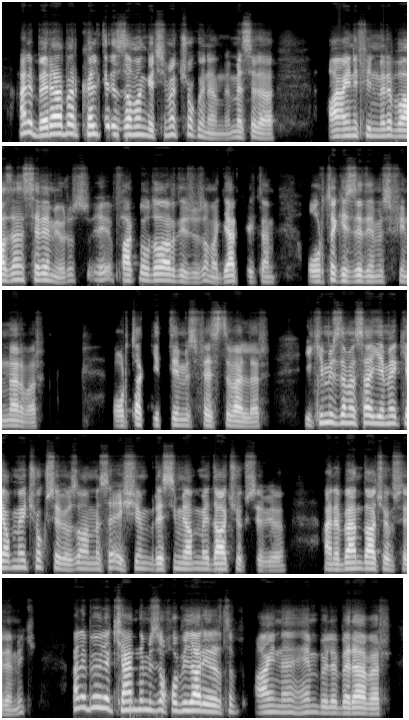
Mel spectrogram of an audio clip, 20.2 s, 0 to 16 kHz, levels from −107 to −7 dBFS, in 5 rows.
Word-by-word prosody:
hani, 250 -4 +4
beraber 230 +4 +8
kaliteli 215 0 +2
zaman 210 +1 +2
geçirmek 185 +5 -1
çok 205 -4 -6
önemli. 115 -7 -7
Mesela 125 -4 -2 0.6
aynı 175 +2 +5
filmleri 175 -1 -2
bazen 165 +2 +3
sevemiyoruz, 155 -5 -3
eee, 170 0 -7
farklı 165 +3 0
odalarda 160 -3 +1
izliyoruz 120 -2 -9
ama 120 - -6
gerçekten 130 -1 -2 0.3
ortak 145 +4 0
izlediğimiz 140 -2 -2
filmler 135 -1 -2
var. 110 -2 -8 0.7
Ortak 130 +5 -2
gittiğimiz 140 -3 -5
festivaller. 125 -3 -1 0.3
İkimiz 205 -1 -2
de - - +5
mesela 200 0 +3
yemek 185 +1 +1
yapmayı 185 +1 +1
çok 190 -2 -5
seviyoruz 140 -4 -3
ama 155 -1 -2
mesela 150 +4 -5
eşim 155 -4 -4
resim 145 +2 0
yapmayı 145 0 -1
daha 145 0 +6
çok 140 -1 -9
seviyor. 115 0 -8 0.4
Hani, 135 0 0
ben 155 +1 +5
daha 155 -1 +6
çok 140 -4 -5
seramik. 115 +7 -8 0.4
Hani, 270 +1 -1
böyle, 280 -1 +1
kendimize 225 0 +1
hobiler 210 0 +5
yaratıp 175 -1 -1
aynı 160 +1 -1
hem, 165 +2 -7
böyle, 150 -1 -5
beraber, 140 -2 +2
160 Hz, 160 wpm, -24 LUFS, 140-185 Hz, 0.7 s, beraber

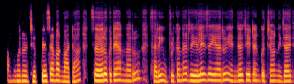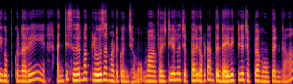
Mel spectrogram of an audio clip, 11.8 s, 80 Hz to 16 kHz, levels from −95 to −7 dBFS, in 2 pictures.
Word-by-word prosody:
అవును. 220 +1 -2
చెప్పేసామనమాట. 220 -1 +2 0.4
సార్ 235 +1 +6
ఒకటే 250 0 +2
అన్నారు. 235 +2 -3 0.3
సరే 210 0 +2
ఇప్పటికన్నా 235 +4 -3
రియలైజ్ 240 +3 +3
అయ్యారు 245 +1 +2
ఎంజాయ్ 235 +2 +1
చేయడానికి 240 -1 0
వచ్చామని 225 0 -4
నిజాయితీగా 220 +3 0
ఒప్పుకున్నారే. 220 +3 -2 0.5
అంటే 225 +1 -6
సార్ 250 +1 +3
మాకు 295 0 -3
క్లోజ్ 250 +1 +6
అనమాట 230 -4 -4
కొంచెం 195 -2 -7 0.2
మా 220 - 0 0.2
ఫస్ట్ 215 +1 -2
ఇయర్‍లో 265 0 +2
చెప్పారు 235 +1 0
కాబట్టి 245 +4 -1
అంత 245 - -4
డైరెక్ట్‌గా 240 +5 +2
చెప్పాము 225 -1 -2
ఓపెన్‌గా. 200 -1 -5
230 Hz, 150 wpm, -20 LUFS, 215-245 Hz, 0.5 s, సార్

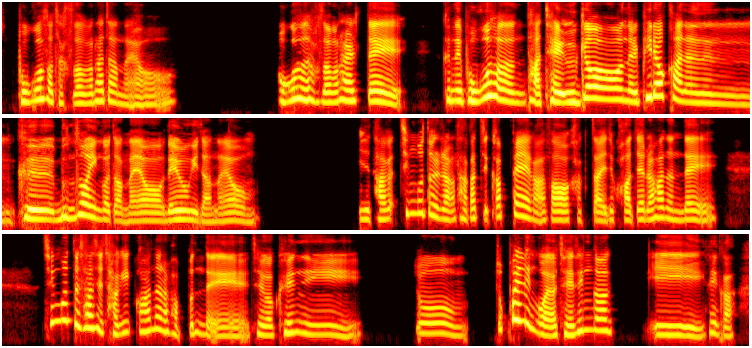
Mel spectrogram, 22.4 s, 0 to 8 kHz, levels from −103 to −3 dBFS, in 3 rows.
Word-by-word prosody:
보고서 245 +3 0
작성을 200 -1 -5
하잖아요. 185 -3 -6 1.0
보고서 265 +4 +1
작성을 225 -2 -1
할 250 -2 +3
때 235 -7 +3 0.4
근데 250 -3 0
보고서는 245 -3 +4
다 205 -3 +3
제 240 +2 +4
의견을 275 +2 +6
피력하는 210 - +1
그 205 -4 +4
문서인 240 +2 +1
거잖아요, 170 -2 -3
내용이잖아요. 170 -4 -3 1.0
이제 200 0 -5
다 200 +1 -2
친구들이랑 300 - -4
다 195 - -7
같이 220 +2 -5
카페에 255 0 0
가서 185 -1 -2
각자 190 -2 -6
이제 180 +3 -8
과제를 200 +3 -3
하는데 195 -1 -3 0.8
친구들 - - -1
사실 355 -3 +1
자기 235 +1 -4
거 270 - -8
하느라 300 +1 -1
바쁜데 95 - -4
제가 205 -3 -4
괜히 215 -6 -6 0.5
좀 235 -5 -5 0.3
쪽팔린 470 -8 +4
거예요. 200 -4 +1
제 210 -2 -1
생각이 210 - -3
그러니까 205 -7 -7
220 Hz, 285 characters per minute, -23 LUFS, 190-255 Hz, 1.0 s, 의견을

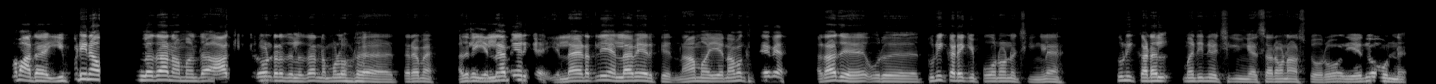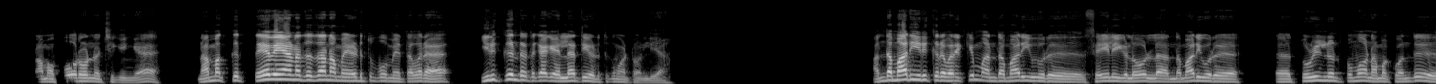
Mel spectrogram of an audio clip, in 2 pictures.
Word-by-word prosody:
ஆமா. - - +2
அதை 175 - +2 0.2
எப்படி 225 +9 +2
நாம 225 -1 +6 0.4
உள்ளதா 200 +1 +5
நாம 170 -2 -2
இந்த 165 +1 -3 0.2
ஆக்கிக்கிறோம்ன்றதுல 175 -3 -2
தான் 175 -3 -1
நம்மளோட 155 0 -3 0.5
திறமை. 140 0 -2 0.3
அதுல 160 +4 0
எல்லாமே 190 +6 +4
இருக்கு. 195 - -4 0.2
எல்லா 140 +7 +1
இடத்துலயும் 185 +3 +1
எல்லாமே 175 +2 +3
இருக்கு. 140 -3 -6 0.2
நாம 150 +1 -1 0.2
நமக்குத் 160 -5 -5
தேவை. 185 +1 +1 0.4
அதாவது 175 +1 +3 0.3
ஒரு 145 0 -3 0.4
துணிக்கடைக்குப் 170 -5 -1
போகணும்னு 150 0 -4
வச்சுக்கோங்களேன். 115 +1 -8 0.6
துணிக்கடல் 165 -3 +1 0.2
மதினே 155 0 -2
வச்சுக்கோங்க. 130 -4 -6
சரவணா 130 -1 -3
ஸ்டோர் 120 -1 -7 0.3
ஏதோ 165 +6 -3
ஒண்ணு 120 -4 -4 0.7
நாம 130 0 -4
போறோம்னு 150 -3 0
வச்சுக்கோங்க. 105 -3 -9 0.6
நமக்குத் 190 +4 -2
தேவையானது 225 -2 +9
தான் 210 -1 +6
நாம 175 -3 0
எடுத்துப் 160 -1 -7
போவோமே 145 -3 -4
தவர, 150 +1 -1 0.6
இருக்குன்றதுக்காக 200 -6 +1
எல்லாத்தையும் 165 -2 +1
எடுத்துக்க 130 +1 -11
மாட்டோம் 95 -4 -11
இல்லையா? 95 +1 -10 2.1
அந்த 180 +5 +3
மாரி 225 +1 +9
இருக்கிற 195 -3 0
வரைக்கும், 185 +4 -1
அந்த 165 0 -2
மாரி 180 +1 +1 0.2
ஒரு 145 -1 -1 0.4
செயலிகளோ 150 -1 -1
இல்ல, 140 0 -2
அந்த 135 +1 -5
மாரி 170 +2 +1
ஒரு 140 -1 -2 0.6
அ - - -3 0.2
தொழில்நுட்பமோ 170 -1 -2
நமக்கு 140 -1 -5
வந்து 170 +6 -4
160 Hz, 135 wpm, -22 LUFS, 140-180 Hz, 2.1 s, தேவையானது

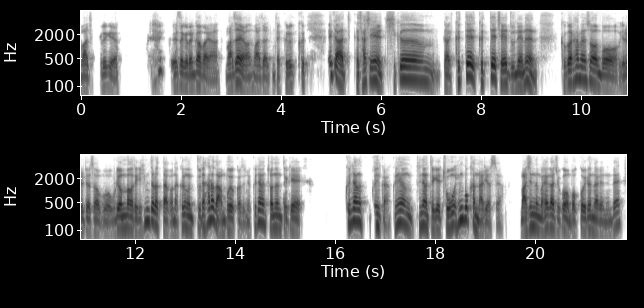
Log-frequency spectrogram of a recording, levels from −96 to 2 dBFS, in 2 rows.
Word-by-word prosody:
맞아 90 -1 -3
그러게요. 105 +1 -5 1.0
그래서 105 +2 -3
그런가 100 +2 +1
봐요. 75 -6 -3
맞아요 95 -3 +2
맞아. 85 -3 -4
진짜 - - -10
그러 105 +2 -4
그 - - -6 0.5
그니까 - - +4
그 - - -4
사실 130 +4 +1
지금 150 -4 +2 0.2
그니까 95 -4 -4
그때 160 +5 +5
그때 160 +5 +3
제 125 -5 +3
눈에는 105 +1 0 0.5
그걸 125 +1 +2
하면서 150 -5 +3
뭐 95 -5 +1
예를 95 +1 -2
들어서 95 -2 -2
뭐 85 -1 -6
우리 115 - 0
엄마가 115 -1 +3
되게 95 -2 -4
힘들었다거나 145 - 0
그런 130 0 -2
건 110 -3 0
눈에 115 +2 -1
하나도 180 +6 +4
안 85 +2 -1
보였거든요. 85 -6 -3
그냥 160 -3 +1
저는 115 -4 0
되게 100 -1 -2 0.9
그냥 165 +2 +3 0.2
그러니까요 135 -2 -5
그냥, 145 -3 0
그냥 130 -1 +1
되게 110 -1 -1
좋은 135 +4 0
행복한 190 +1 +2
날이었어요. 70 -6 -6 0.3
맛있는 120 +5 0
거 100 - -1
해 120 +2 +2
가지고 110 -3 +1
먹고 90 +3 -2
이런 110 +1 -2
날이었는데 90 - -4
110 Hz, 350 characters per minute, -22 LUFS, 95-140 Hz, 1.0 s, 그때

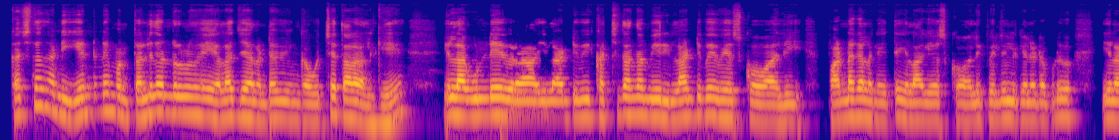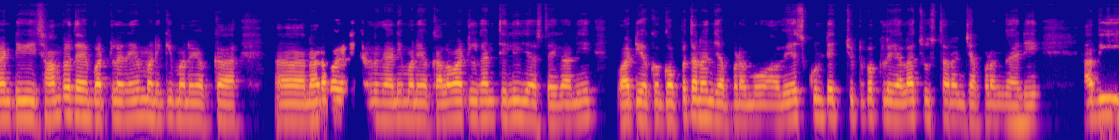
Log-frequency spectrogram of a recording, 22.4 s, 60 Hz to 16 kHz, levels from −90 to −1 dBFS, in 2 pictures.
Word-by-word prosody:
ఖచ్చితంగా 225 +8 -1
అండి. 170 -4 -1
ఏంటంటే 185 +3 -3
మన 170 -3 0
తల్లిదండ్రులని 170 0 +2
ఎలా 150 +2 +4
జేయాలంటే 145 -3 +3
అవి 145 - -2
ఇంకా 135 0 -2
వచ్చే 130 +6 0
తరాలకి, 120 -5 +4 0.6
ఇలా 165 -1 +9
ఉండేవిరా. 160 -2 +5 0.2
ఇలాంటివి 145 +1 +1
ఖచ్చితంగా 165 +3 0
మీరు 155 -1 +2
ఇలాంటివే 155 +2 0
వేసుకోవాలి. 130 -4 0 0.4
పండగలకైతే 145 0 +1
ఇలాగేసుకోవాలి, 135 -1 -1
పెళ్ళిళ్ళకెళ్ళేటప్పుడు 140 0 -2 0.4
ఇలాంటీ 145 0 +2 0.2
సాంప్రదాయ 155 +1 +2
బట్టలనేవి 145 +1 +1
మనకి 140 0 -4
మన 135 - -1
యొక్క 130 +2 -13 0.6
ఆహ్, 130 0 +2
నడవడికలని 150 -1 0
గానీ 135 +1 -2
మన 135 - +1
యొక్క 130 0 -7
అలవాట్లు 145 +1 +3
గానీ 145 0 -1
తెలియజేస్తాయి 140 -3 -2
గానీ, 135 +2 -4 0.4
వాటి 130 +2 +2
యొక్క 135 +1 -3
గొప్పతనం 150 +2 +2
జెప్పడము. 130 -1 -2
అవేసుకుంటే 145 +4 -3 0.2
చుట్టుపక్కల 150 0 -6
ఎలా 145 +1 +4
చూస్తారని 140 -2 -3
చెప్పడం 125 0 -6
గాని, 120 +1 -5 0.6
అవి 320 - 0
145 Hz, 125 wpm, -23 LUFS, 135-155 Hz, 0.6 s, ఇలా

